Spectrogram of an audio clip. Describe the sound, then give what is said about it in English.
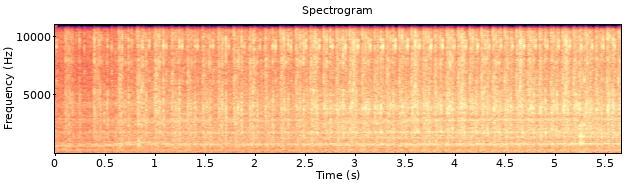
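A sewing machine stitches stripes onto a T-shirt, a steady, rapid mechanical whirr and clatter running continuously and evenly, with no voices. “What's that? What's going on? Oh, yeah, I'm just sewing my National Stripes into my T-shirt heading out to Aldi.”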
